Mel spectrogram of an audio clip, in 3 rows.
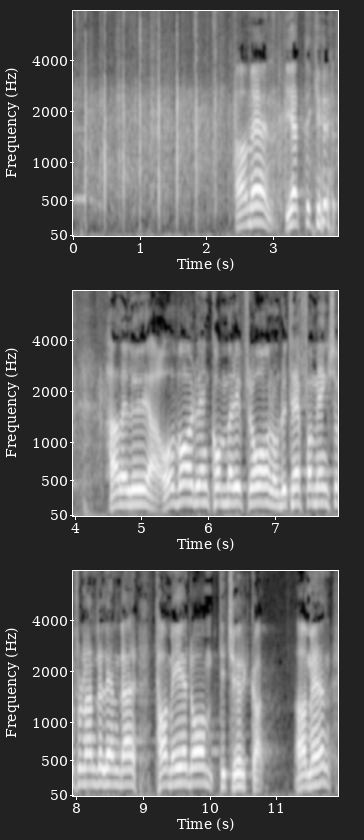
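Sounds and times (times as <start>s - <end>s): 
audience clapping in a steady rhythm: 0.0s - 5.2s
speech: 2.4s - 11.9s.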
